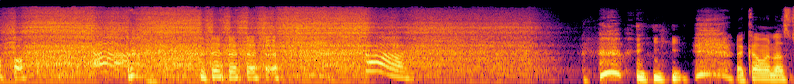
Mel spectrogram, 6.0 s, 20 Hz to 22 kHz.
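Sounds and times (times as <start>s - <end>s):
corded hair dryer blowing warm air on food: 0.0s - 5.4s
speech: 0.1s - 0.4s, 1.5s - 3.3s, 4.5s - 5.9s.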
